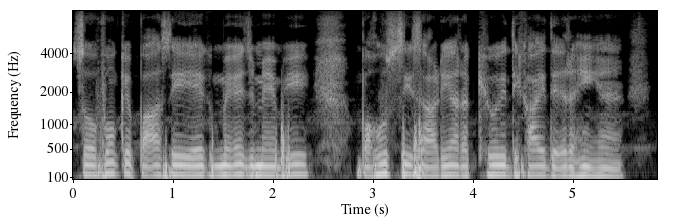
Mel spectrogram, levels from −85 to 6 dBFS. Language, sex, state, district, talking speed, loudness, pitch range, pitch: Hindi, male, Uttar Pradesh, Lucknow, 175 wpm, -15 LUFS, 115-130 Hz, 120 Hz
